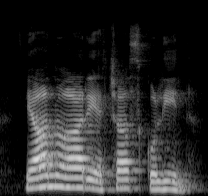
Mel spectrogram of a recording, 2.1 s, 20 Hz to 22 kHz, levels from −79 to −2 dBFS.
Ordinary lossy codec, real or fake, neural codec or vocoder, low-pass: none; real; none; 19.8 kHz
